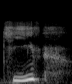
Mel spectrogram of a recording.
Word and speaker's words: Kyiv: Anyhow, the intense fighting continued Friday as Ukrainian troops took up defensive positions in the capital of Kyiv, or Kiev if you want to go with the Russian pronunciation, where Russian bombardment carried on.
